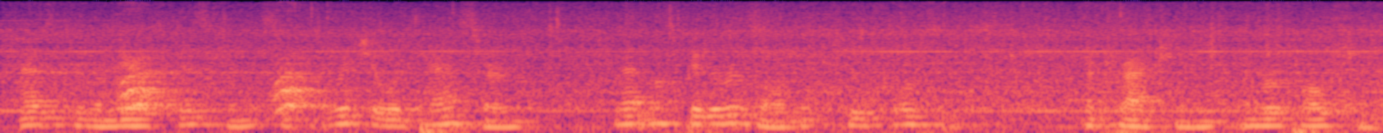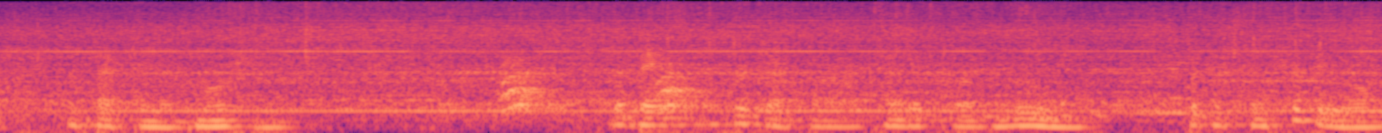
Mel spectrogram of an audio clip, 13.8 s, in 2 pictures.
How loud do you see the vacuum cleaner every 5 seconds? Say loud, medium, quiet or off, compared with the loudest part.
medium, loud, loud.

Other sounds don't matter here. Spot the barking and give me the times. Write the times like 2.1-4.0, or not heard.
0.6-1.7, 9.3-10.5.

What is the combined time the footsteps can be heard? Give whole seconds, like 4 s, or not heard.
not heard.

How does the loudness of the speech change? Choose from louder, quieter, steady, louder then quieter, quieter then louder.
steady.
